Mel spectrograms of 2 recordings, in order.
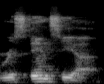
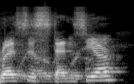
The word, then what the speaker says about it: Resistencia: How did I pronounce it? Restencia. Um, another place that I I love. Resistencia.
